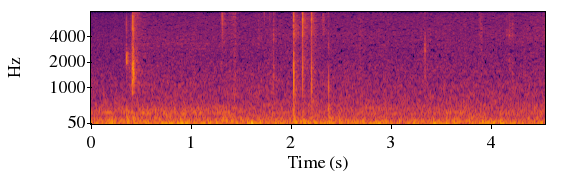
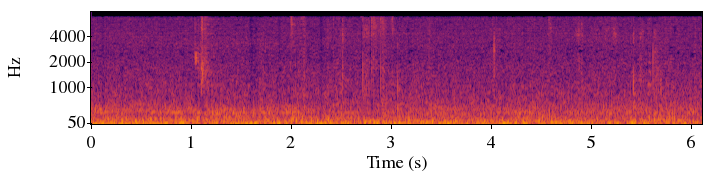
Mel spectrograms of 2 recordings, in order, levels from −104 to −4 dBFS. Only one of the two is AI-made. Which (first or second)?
second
